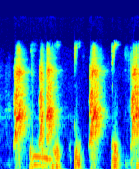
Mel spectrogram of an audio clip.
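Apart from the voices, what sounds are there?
dog Charlie barking in the background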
